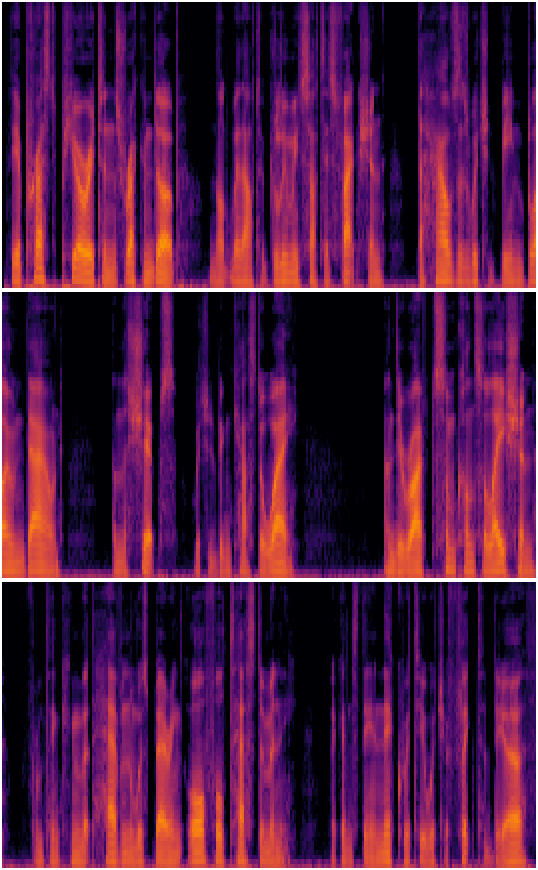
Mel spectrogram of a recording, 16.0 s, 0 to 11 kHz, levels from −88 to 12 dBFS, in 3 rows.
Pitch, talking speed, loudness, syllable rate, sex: 95 Hz, 165 wpm, -23 LUFS, 5.5 syllables/s, male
